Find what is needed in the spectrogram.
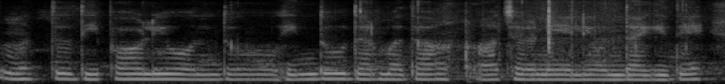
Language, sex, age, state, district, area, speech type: Kannada, female, 18-30, Karnataka, Dakshina Kannada, rural, spontaneous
